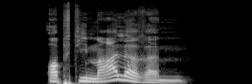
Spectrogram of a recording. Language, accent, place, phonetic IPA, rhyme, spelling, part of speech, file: German, Germany, Berlin, [ɔptiˈmaːləʁəm], -aːləʁəm, optimalerem, adjective, De-optimalerem.ogg
- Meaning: strong dative masculine/neuter singular comparative degree of optimal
